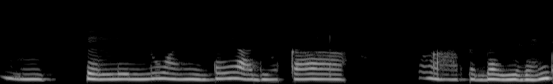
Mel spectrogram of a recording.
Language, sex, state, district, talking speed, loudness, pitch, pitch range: Telugu, female, Telangana, Karimnagar, 85 wpm, -29 LUFS, 240 Hz, 225-255 Hz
